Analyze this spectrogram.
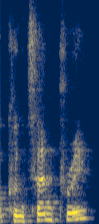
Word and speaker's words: contemporary: between the stressed syllables so contemporary originally five syllables but you can say it in such a way that it's got three syllables sport sounds like sport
